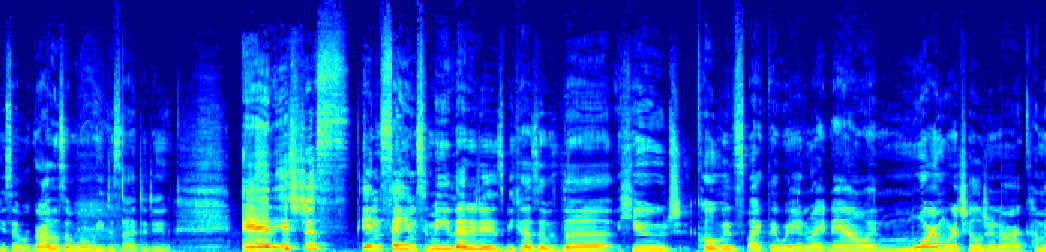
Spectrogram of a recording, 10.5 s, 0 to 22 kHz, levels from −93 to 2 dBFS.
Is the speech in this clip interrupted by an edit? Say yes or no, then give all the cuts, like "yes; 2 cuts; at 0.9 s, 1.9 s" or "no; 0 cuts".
no; 0 cuts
